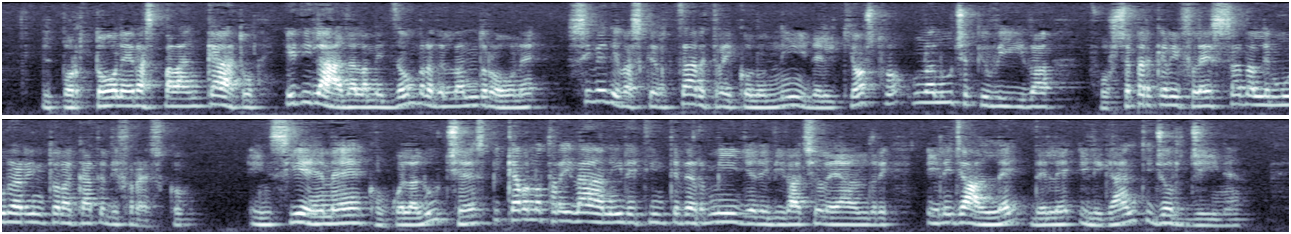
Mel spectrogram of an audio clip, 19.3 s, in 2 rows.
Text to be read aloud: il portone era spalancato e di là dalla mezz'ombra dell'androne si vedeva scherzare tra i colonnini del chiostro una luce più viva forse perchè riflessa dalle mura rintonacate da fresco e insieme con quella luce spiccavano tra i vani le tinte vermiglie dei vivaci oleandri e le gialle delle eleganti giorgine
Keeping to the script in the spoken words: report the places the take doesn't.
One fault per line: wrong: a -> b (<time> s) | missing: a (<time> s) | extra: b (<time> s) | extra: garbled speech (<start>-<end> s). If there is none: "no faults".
wrong: da -> di (10.4 s)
